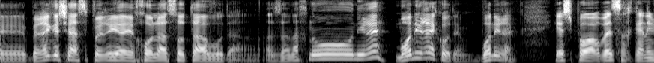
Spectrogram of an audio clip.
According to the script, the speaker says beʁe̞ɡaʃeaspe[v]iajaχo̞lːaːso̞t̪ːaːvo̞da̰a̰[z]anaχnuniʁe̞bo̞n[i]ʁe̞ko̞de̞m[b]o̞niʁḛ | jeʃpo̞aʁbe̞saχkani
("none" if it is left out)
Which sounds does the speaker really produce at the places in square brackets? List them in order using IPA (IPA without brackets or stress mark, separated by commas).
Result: ʁ, z, i, b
